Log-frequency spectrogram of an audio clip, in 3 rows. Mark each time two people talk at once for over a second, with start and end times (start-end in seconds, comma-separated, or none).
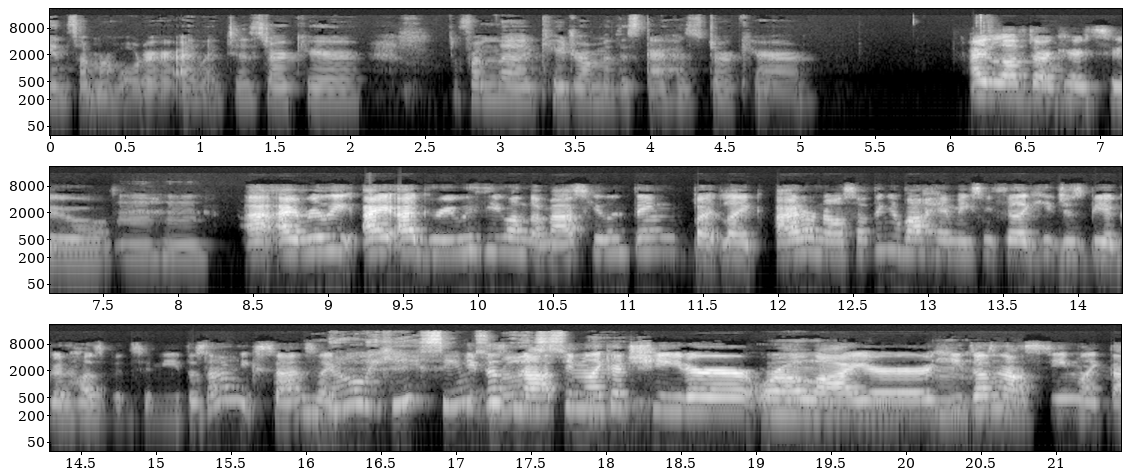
17.0-18.4, 19.1-20.8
